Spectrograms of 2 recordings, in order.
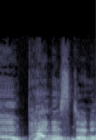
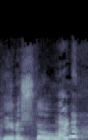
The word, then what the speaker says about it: Peniston: Peniston is pronounced. – Oh, is it? – There we go. Oh, Peniston. – It's pronounced. – It is actually Peniston. – Spelled penis stone.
